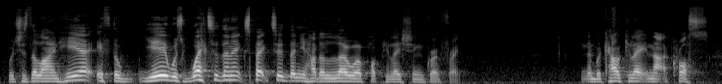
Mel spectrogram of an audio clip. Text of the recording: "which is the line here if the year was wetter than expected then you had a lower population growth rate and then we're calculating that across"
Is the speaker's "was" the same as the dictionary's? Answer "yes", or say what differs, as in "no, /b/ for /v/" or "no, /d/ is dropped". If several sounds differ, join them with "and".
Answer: yes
